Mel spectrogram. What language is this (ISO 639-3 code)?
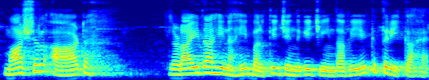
pan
